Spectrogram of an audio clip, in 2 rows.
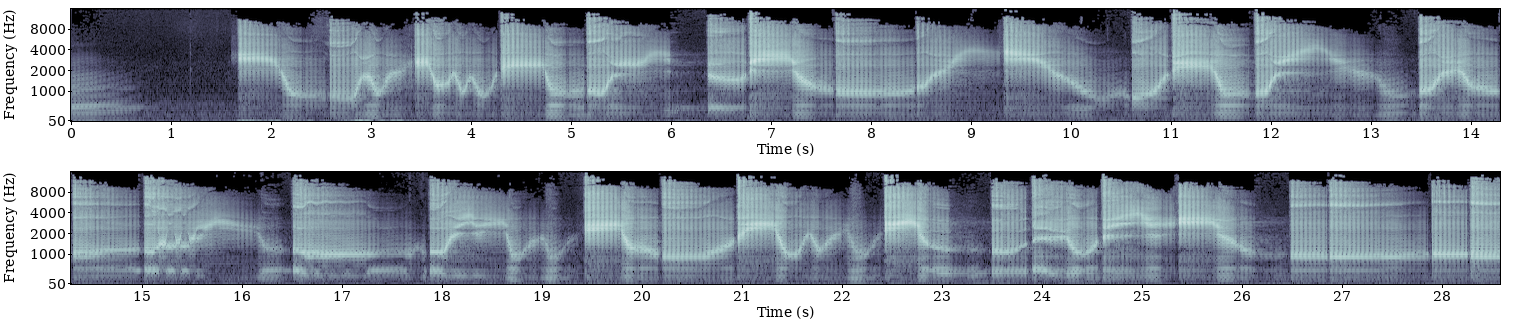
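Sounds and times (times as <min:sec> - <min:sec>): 
jaw harp: 0:01.7 - 0:28.5.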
